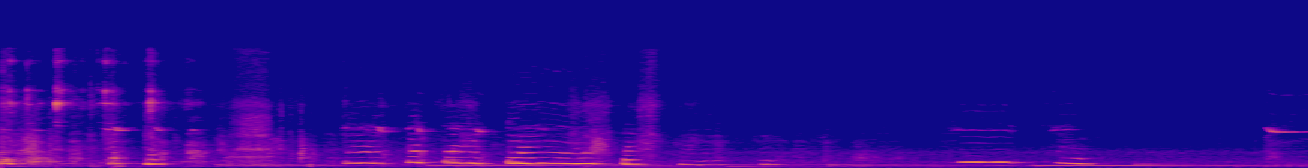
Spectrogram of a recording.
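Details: Female Blue Heeler begging for help to get her toy she can't reach; rapid series of high, quavering whimpers and squeaky yips, then longer thin drawn-out whines, with a person's voice offering help.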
